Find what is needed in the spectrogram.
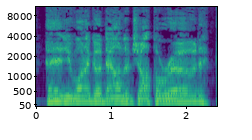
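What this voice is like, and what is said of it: Baltimore accent impersonation. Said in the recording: “the best way to do a Baltimore impersonation is to say ... It sounds kind of like a California surfer, ... But it's also kind of East, you know, it's got an East Coast thing.”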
